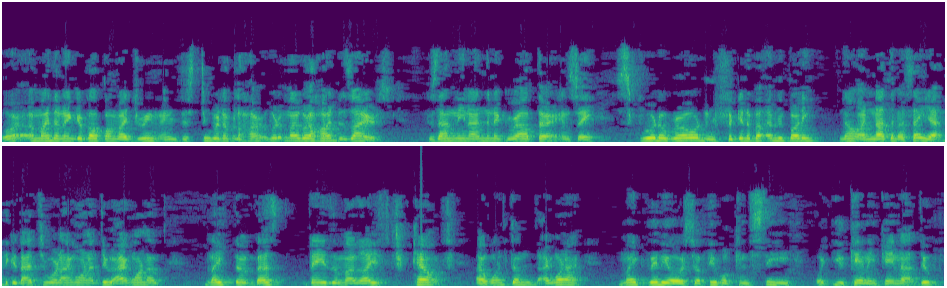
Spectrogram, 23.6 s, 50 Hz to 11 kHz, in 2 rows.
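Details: Adult man with cerebral palsy for 28 years, attributed to lack of oxygen at birth; did not speak as a baby, later began talking; speaks without an assistive device; dysarthria in cerebral palsy.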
